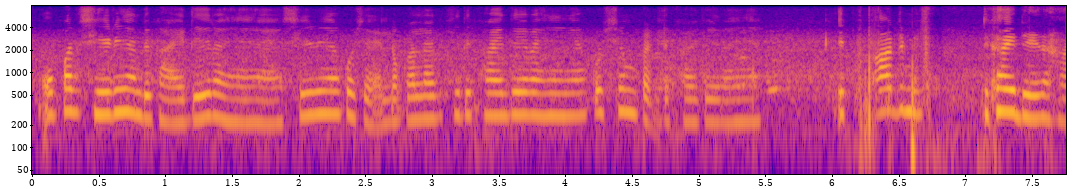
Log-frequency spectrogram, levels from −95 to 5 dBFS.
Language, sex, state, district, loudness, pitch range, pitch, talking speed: Hindi, female, Bihar, Saharsa, -19 LUFS, 225-280 Hz, 270 Hz, 210 wpm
